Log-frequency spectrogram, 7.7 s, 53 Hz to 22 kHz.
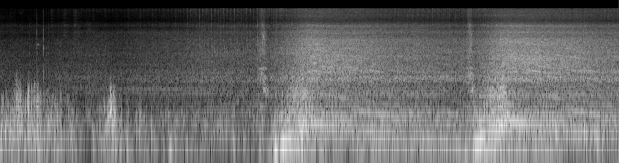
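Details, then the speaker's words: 2010 Ford Crown Victoria Police Interceptor, 142,000 miles, automatic: two quick revs climb strongly from idle but the note stumbles unevenly, a steady misfire under acceleration with slight hesitation; also slight misfire at idle. "motor sounds good and it does rev up strong but there's a steady misfire when you accelerate it and a slight hesitation"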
